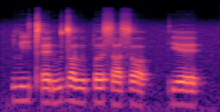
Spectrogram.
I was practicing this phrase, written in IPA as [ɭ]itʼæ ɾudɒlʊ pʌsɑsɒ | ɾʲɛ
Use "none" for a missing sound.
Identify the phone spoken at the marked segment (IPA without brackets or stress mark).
l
